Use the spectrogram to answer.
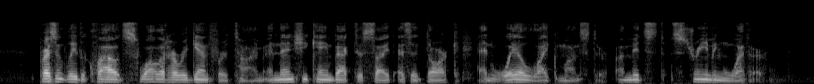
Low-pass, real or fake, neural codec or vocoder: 7.2 kHz; fake; vocoder, 22.05 kHz, 80 mel bands, WaveNeXt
